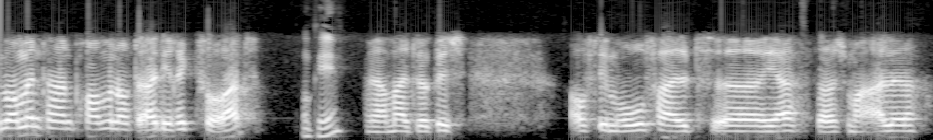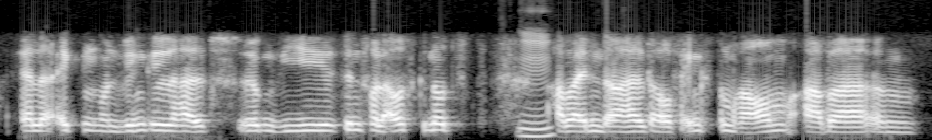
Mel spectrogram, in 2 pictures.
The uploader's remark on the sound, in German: Am Telefon Rede und Antwort.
